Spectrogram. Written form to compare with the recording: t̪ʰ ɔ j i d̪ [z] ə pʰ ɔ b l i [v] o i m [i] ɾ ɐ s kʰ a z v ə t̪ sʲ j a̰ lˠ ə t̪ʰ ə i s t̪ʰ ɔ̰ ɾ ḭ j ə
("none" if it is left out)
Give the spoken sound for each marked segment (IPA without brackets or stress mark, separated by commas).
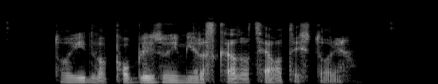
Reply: v, z, i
